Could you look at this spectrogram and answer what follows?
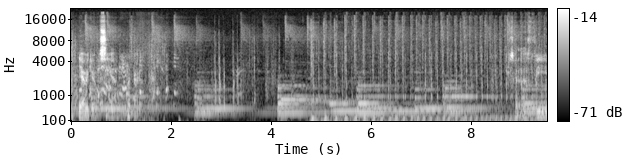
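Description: Sea hens cluck over and over in the game Slime Rancher 2, their calls laid over music-like tones and a steady run of quick, evenly spaced knocking beats that carries through the second half.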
